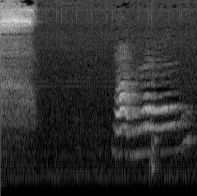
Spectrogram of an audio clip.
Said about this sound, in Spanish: gatos que maullan. Ahí está.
